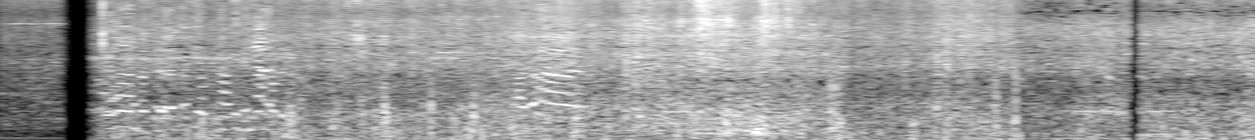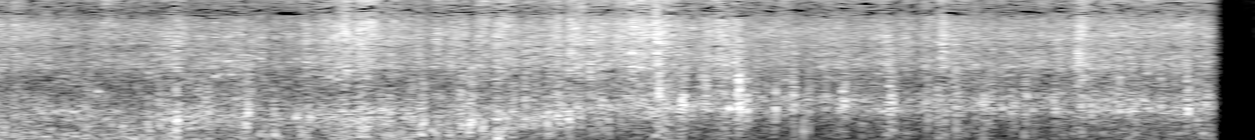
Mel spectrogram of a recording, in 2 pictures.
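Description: A train runs into Dum Dum Cantonment station with a continuous rumbling, rattling roar and wind noise, with people talking faintly underneath.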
